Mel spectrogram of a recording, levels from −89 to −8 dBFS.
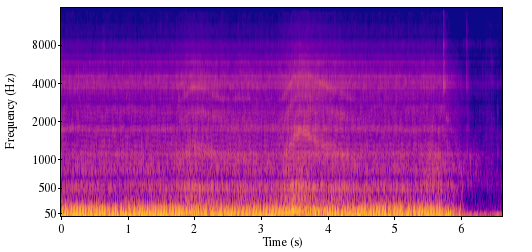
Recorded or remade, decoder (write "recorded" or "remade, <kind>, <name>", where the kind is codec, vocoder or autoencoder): remade, vocoder, Vocos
